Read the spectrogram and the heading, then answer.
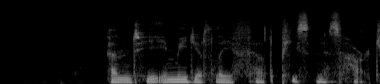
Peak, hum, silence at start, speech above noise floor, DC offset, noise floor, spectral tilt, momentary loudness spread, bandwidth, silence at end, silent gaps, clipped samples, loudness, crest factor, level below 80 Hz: -20 dBFS; none; 1.05 s; 39 dB; under 0.1%; -74 dBFS; -4.5 dB/octave; 10 LU; 14 kHz; 0 s; none; under 0.1%; -35 LUFS; 18 dB; -64 dBFS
